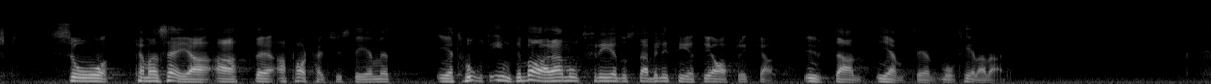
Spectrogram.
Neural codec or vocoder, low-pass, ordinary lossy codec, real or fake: none; 7.2 kHz; none; real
